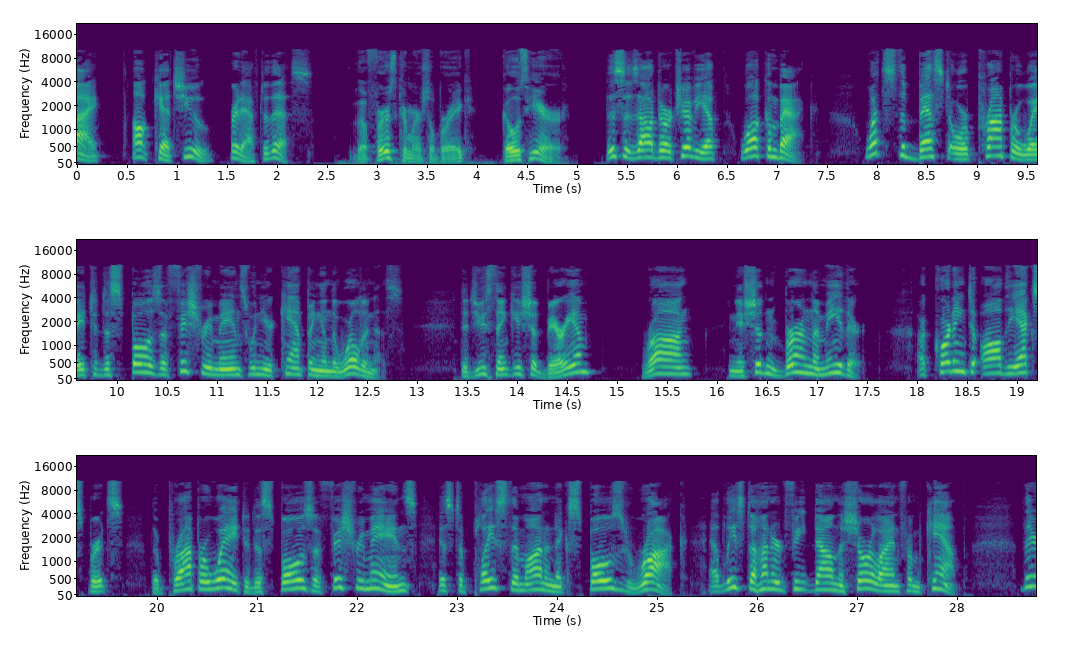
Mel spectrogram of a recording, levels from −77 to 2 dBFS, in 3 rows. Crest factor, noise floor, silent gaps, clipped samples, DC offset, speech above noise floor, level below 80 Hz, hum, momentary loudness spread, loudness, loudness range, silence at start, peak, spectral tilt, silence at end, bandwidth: 18 dB; -54 dBFS; none; under 0.1%; under 0.1%; 37 dB; -54 dBFS; none; 10 LU; -18 LUFS; 4 LU; 0 s; 0 dBFS; -4.5 dB/octave; 0 s; 11 kHz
